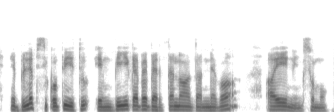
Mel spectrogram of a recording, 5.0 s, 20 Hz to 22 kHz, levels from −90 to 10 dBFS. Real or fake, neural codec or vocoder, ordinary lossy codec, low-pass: fake; codec, 16 kHz, 4 kbps, FreqCodec, larger model; MP3, 48 kbps; 5.4 kHz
